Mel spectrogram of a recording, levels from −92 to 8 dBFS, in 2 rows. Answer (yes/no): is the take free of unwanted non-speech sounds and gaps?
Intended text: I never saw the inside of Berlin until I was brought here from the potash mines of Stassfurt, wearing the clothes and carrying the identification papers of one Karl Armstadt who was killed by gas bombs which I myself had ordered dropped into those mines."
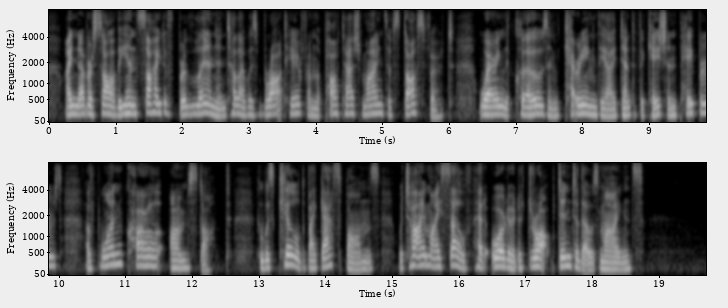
yes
